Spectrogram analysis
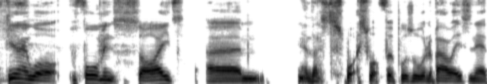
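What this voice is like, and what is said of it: Hoarse, sore-throated voice. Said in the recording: “I've got a bit of a sore throat, to be honest with you, actually, from that last few minutes”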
